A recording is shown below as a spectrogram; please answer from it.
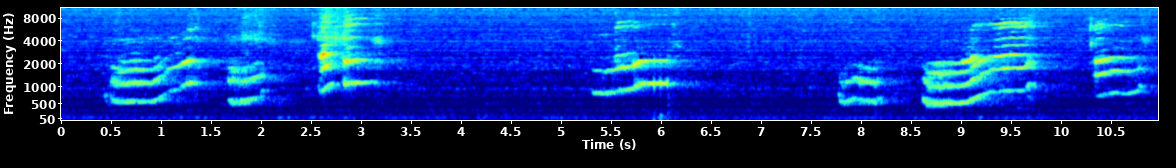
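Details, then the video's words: Kitten chirping and trilling, a call meaning 'come here' to people or other cats; about six bursts of rising, chirruping meows, some doubled, separated by short pauses, over a faint steady low hum. "Kitten Chirp, Chirrup, Trill"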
